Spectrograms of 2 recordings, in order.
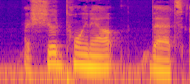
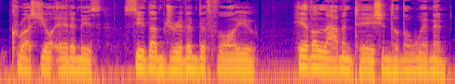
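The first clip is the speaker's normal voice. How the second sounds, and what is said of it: Arnold Schwarzenegger impression. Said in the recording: “that was just me doing an impression of Arnold Schwarzenegger. I know it was pretty spot on”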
